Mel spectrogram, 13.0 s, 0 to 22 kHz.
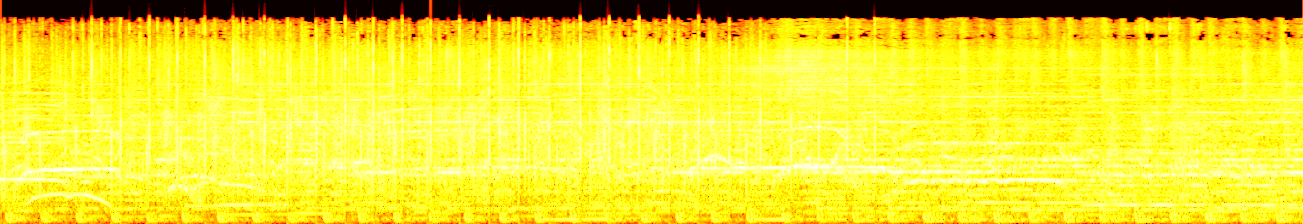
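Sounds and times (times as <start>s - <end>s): audience cheering: 0.0s - 10.6s
music: 0.0s - 13.0s.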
